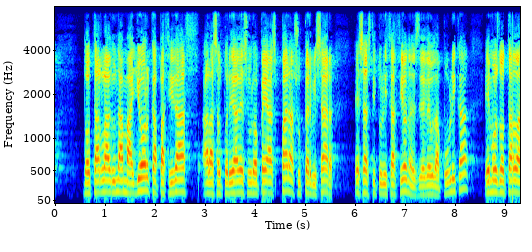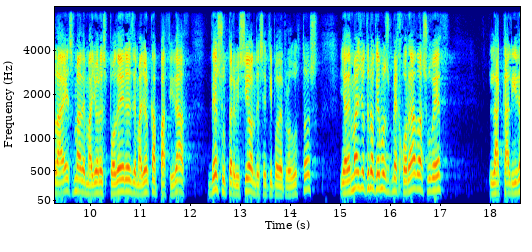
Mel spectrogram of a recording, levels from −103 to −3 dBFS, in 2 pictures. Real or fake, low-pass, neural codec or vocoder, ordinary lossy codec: real; 7.2 kHz; none; none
